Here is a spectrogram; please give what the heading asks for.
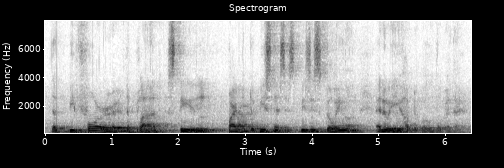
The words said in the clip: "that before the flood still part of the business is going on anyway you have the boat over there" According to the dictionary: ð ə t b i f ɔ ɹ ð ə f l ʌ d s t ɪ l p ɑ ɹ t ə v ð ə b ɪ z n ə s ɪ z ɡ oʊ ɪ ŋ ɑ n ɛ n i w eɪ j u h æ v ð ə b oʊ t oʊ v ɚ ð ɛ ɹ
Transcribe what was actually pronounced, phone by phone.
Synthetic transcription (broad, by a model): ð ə t b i f ɔ ɹ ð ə p l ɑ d s t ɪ l p ɑ ɹ t ə v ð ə b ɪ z n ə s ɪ s ɡ oʊ ɪ ŋ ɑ n ɛ n i w eɪ j u h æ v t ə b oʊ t oʊ v ɚ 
